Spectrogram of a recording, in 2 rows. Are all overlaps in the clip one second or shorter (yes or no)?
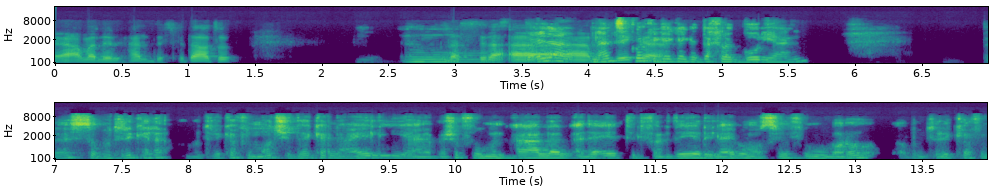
no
